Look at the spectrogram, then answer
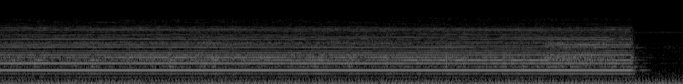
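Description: A Braun Series 9 9280cc shaver cleaning station runs with a steady, close electric hum and whir that holds evenly for several seconds, then drops abruptly near the end.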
